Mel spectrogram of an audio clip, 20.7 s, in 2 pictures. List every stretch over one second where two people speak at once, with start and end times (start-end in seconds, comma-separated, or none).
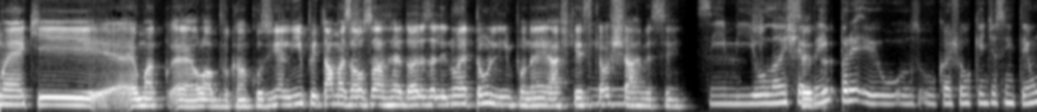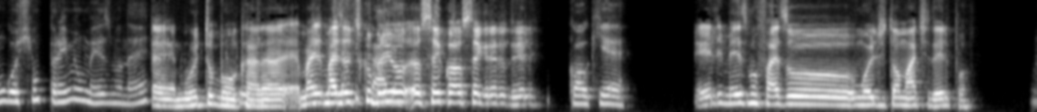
12.6-14.4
